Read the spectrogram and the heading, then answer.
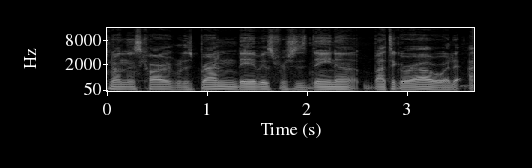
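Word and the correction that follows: Batgerel: They were saying it Batkaril.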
